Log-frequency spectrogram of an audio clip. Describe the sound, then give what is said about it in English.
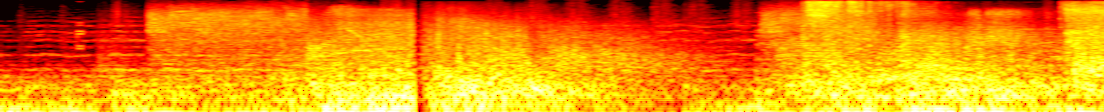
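Phaser fire and explosions hit a starship in a space battle, loud roaring blasts that run almost without a break, with a sudden sharp cut midway and a high, thin whine joining near the end. “Lock phasers on the target. Locking phasers on target, Captain. They're locking phasers. Raise shields. Fire!”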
